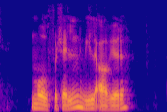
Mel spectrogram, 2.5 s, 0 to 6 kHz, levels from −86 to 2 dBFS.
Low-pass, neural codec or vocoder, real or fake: 5.4 kHz; none; real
